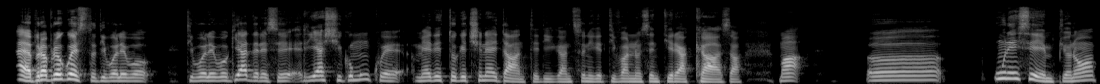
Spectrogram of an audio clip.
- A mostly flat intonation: No, wide, 5.9 semitones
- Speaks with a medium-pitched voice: Yes, medium, 170 Hz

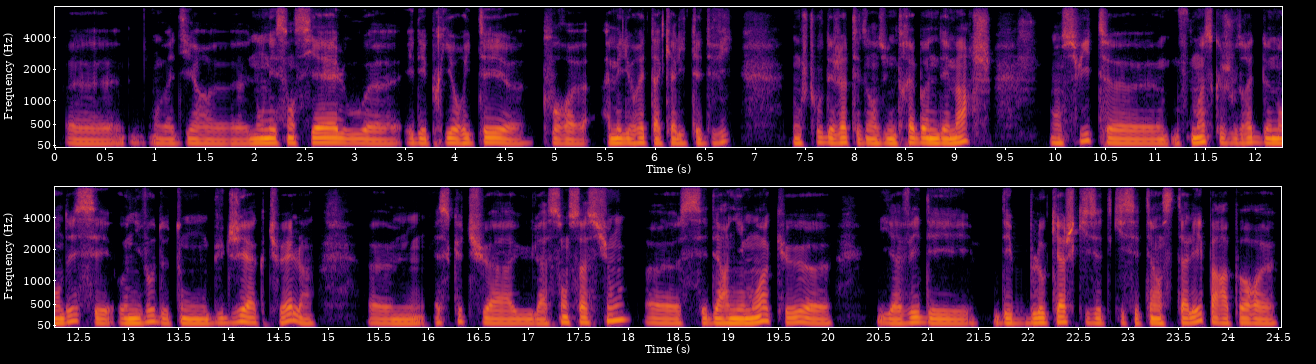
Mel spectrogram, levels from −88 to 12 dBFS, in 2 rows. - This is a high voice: No, very low, 95 Hz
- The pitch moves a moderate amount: No, narrow, 2.3 semitones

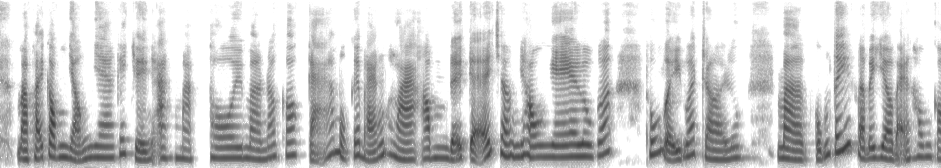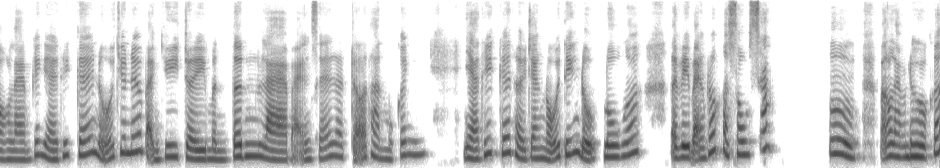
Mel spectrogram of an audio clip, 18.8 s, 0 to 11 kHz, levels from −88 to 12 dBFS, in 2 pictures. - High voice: Yes, high, 220 Hz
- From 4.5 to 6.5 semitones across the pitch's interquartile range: Yes, average, 5.1 semitones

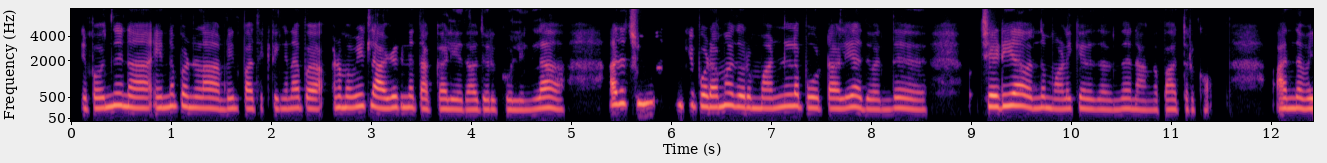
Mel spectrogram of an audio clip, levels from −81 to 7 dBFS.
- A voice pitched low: No, high, 245 Hz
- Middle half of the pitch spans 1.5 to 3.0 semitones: Yes, narrow, 2.6 semitones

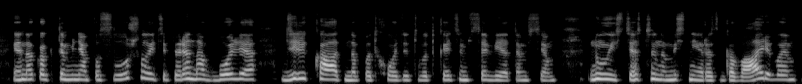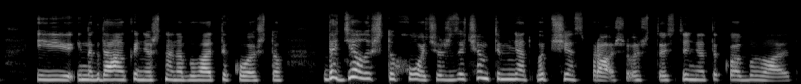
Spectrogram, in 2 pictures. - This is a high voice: Yes, high, 210 Hz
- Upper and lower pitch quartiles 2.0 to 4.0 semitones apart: Yes, average, 2.7 semitones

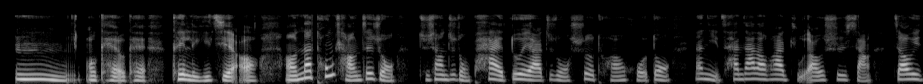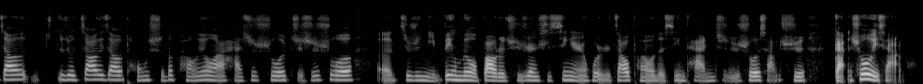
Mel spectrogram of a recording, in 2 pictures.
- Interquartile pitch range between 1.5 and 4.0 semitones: Yes, average, 3.0 semitones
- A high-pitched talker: Yes, high, 200 Hz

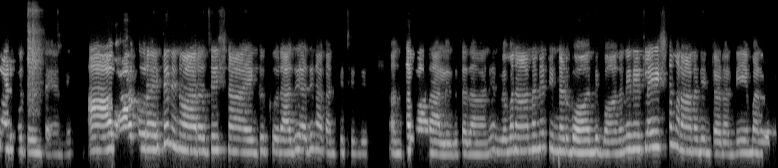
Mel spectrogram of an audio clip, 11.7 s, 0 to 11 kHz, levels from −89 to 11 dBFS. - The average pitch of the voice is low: No, high, 230 Hz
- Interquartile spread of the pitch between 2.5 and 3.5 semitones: No, average, 4.0 semitones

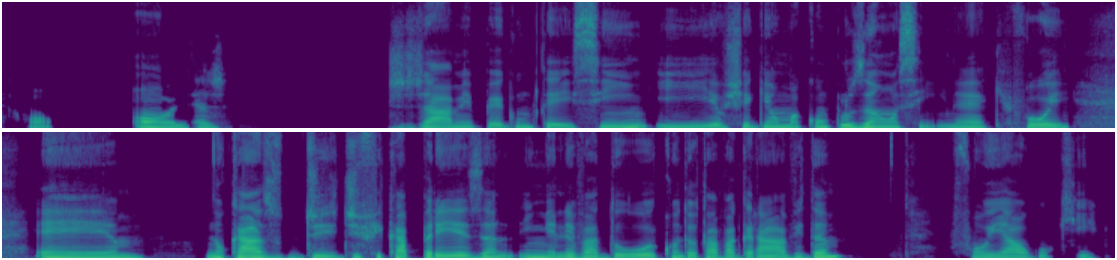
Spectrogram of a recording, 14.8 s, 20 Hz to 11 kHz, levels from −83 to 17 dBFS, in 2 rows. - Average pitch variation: No, narrow, 1.6 semitones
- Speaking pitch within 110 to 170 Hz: Yes, medium, 140 Hz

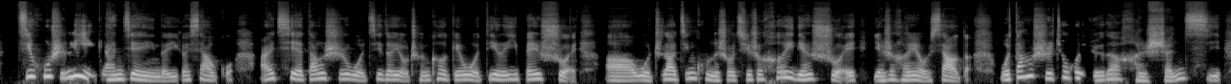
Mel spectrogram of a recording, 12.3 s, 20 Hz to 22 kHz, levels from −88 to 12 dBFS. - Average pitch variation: Yes, average, 4.4 semitones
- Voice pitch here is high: No, medium, 180 Hz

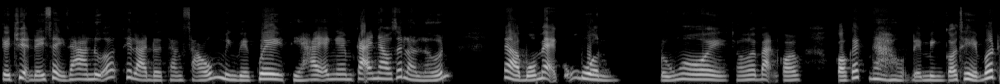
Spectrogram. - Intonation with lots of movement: No, average, 4.3 semitones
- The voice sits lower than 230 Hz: Yes, high, 220 Hz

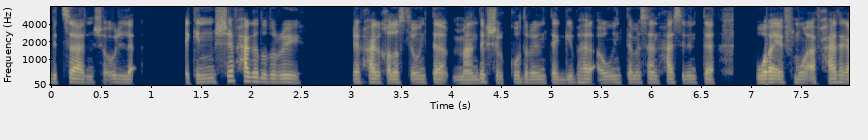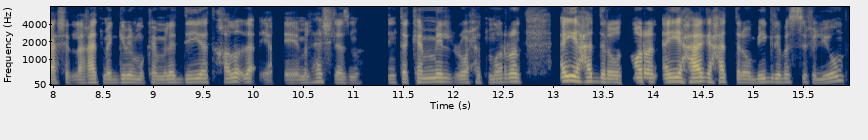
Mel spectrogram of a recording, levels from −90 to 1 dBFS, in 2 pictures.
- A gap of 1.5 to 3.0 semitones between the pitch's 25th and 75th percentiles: Yes, narrow, 2.4 semitones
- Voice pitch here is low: Yes, low, 130 Hz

